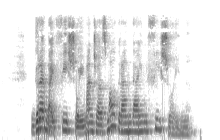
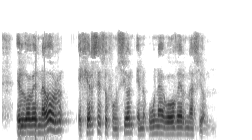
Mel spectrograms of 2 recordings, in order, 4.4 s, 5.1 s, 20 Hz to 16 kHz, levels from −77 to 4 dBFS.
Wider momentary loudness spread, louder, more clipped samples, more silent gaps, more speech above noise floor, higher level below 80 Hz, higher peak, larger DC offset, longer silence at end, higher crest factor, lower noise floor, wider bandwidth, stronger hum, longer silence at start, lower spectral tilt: about the same, 15 LU vs 16 LU; second, -27 LUFS vs -15 LUFS; neither; neither; second, 31 dB vs over 75 dB; about the same, -58 dBFS vs -60 dBFS; second, -8 dBFS vs 0 dBFS; neither; second, 0.55 s vs 0.95 s; about the same, 20 dB vs 16 dB; second, -58 dBFS vs under -90 dBFS; first, 11.5 kHz vs 7.8 kHz; neither; first, 0.65 s vs 0.05 s; about the same, -3.5 dB/octave vs -3 dB/octave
